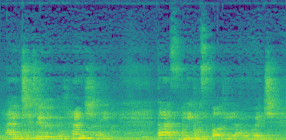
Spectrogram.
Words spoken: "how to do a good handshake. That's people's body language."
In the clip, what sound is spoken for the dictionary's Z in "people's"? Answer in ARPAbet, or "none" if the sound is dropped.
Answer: Z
